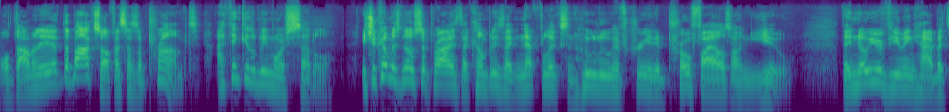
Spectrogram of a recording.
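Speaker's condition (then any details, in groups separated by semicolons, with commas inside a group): No condition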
